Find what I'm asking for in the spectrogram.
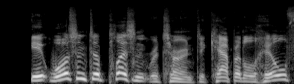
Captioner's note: voiceover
